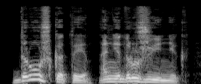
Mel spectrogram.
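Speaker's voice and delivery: plain reading voice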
